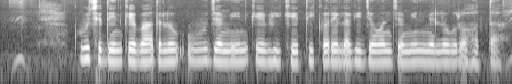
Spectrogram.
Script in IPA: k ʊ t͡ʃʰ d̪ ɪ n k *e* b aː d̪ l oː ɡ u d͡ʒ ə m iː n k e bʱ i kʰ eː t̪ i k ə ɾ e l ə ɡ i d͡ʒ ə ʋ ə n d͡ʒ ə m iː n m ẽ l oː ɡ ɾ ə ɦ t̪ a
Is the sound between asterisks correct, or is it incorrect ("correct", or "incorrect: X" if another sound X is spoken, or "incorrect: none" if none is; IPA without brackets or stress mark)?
correct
